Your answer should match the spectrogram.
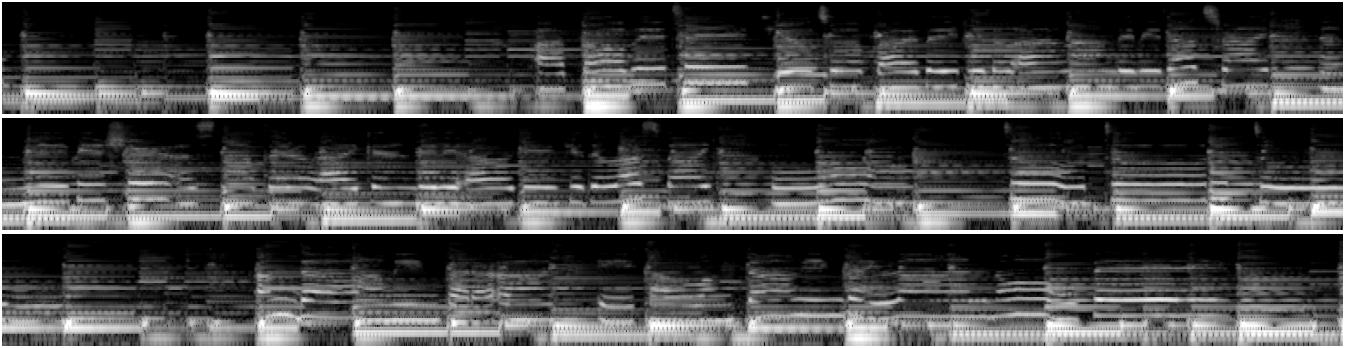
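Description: Acoustic guitar strummed in a steady down-down-up-down-up-down-down pattern through the chords D minor, G, C, F and D minor, E minor, F, G.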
